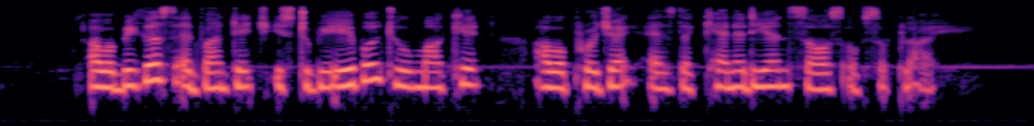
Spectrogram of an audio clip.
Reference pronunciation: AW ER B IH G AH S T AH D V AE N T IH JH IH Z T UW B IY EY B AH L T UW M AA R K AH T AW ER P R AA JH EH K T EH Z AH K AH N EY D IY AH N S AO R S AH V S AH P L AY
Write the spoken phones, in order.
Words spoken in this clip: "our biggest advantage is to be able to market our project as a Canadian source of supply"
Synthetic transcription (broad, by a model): AW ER B IH G AH S T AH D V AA N T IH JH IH S T UW B IY EY B AH L T UW M AA K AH T AW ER P R AA JH EH K T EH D AH K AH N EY D IY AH N S AO S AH F S AH P L AY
